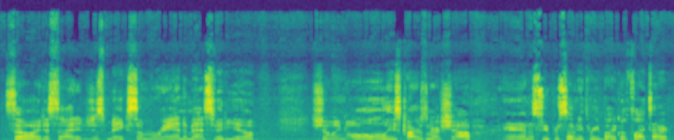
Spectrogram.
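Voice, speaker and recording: A man's voice: a little high, fairly quick, a little hiss or hum. A man giving a casual, unscripted walkaround of a busy car workshop, talking in a blunt, offhand way with some swearing. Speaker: car shop owner giving a walkaround tour. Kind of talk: casual unscripted video tour. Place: busy car workshop, walking among cars.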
